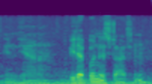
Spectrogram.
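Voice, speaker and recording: Low-voiced, terse police detective. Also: male voice, lively intonation, a little fast, gravelly, heavily acted. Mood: probing. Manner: matter-of-fact, probing, terse. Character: businesslike, insistent male police detective. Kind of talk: German radio drama acting. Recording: noisy street with vehicle sounds.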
